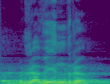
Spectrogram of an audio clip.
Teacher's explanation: ठीक उसी तरह से रवि प्लस इंद्र, देख सकते हैं दोनों में ई छोटी ई यानी कि ह्रस्व है, तो दोनों ई मिलकर बड़ी ई यानी कि दीर्घ ई का निर्माण करते हैं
